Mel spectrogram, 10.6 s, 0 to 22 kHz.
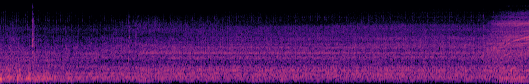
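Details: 2005 Audi A4 1.8T on cold start: steady loud high whine from below the passenger-side headlight, gone once driving; the secondary air injection pump was failing, fixed by replacing it.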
